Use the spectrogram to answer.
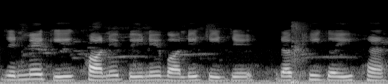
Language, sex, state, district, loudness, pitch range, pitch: Hindi, female, Punjab, Pathankot, -17 LUFS, 180-205 Hz, 185 Hz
